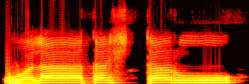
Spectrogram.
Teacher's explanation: را کو ہم موٹا کر کے پڑھیں گے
